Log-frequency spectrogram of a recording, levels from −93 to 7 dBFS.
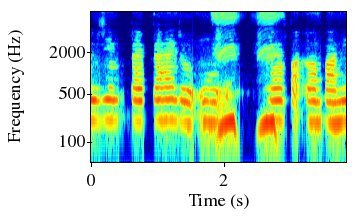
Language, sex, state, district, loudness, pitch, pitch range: Hindi, female, Haryana, Charkhi Dadri, -16 LUFS, 200 Hz, 195-205 Hz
